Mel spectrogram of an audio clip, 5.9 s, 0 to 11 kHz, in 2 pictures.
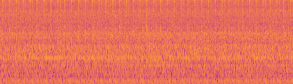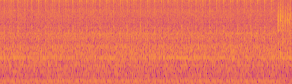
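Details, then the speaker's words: BMW 325i E30 M20, cold idle after valve clearances were reset to factory values: fast light tappet ticking over steady idle, louder than before adjustment; idle raised. "bon j'ai l'impression que ça fait pas mal de bruit quand même"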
